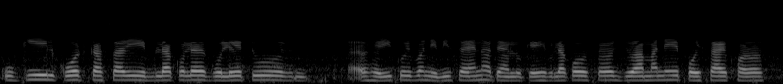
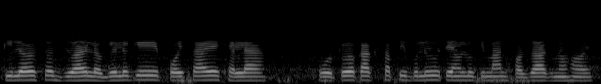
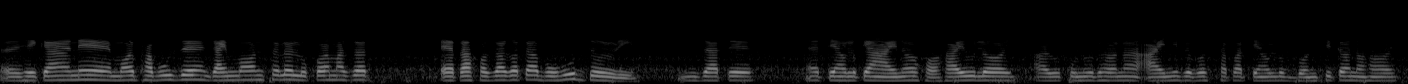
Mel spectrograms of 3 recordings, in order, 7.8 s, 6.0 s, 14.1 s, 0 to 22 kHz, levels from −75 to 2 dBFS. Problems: constant background noise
